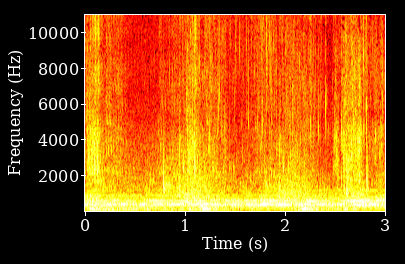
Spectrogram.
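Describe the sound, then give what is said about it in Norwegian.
A small rowboat rowed by two men moves through water, with a steady wash and periodic splashy strokes of oars dipping and pulling, moderately loud, with no voices. “Så ser de en liten robåt som kommer mot dem. Og I den båten var det to mann som rodde.”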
